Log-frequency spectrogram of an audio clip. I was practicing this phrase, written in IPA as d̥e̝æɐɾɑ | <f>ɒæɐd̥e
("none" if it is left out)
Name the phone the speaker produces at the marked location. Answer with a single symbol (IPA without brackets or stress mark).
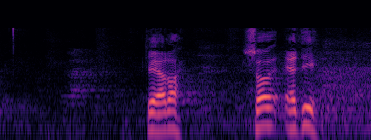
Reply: s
